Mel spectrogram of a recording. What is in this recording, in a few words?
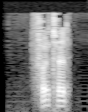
"footed", english; adjectives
